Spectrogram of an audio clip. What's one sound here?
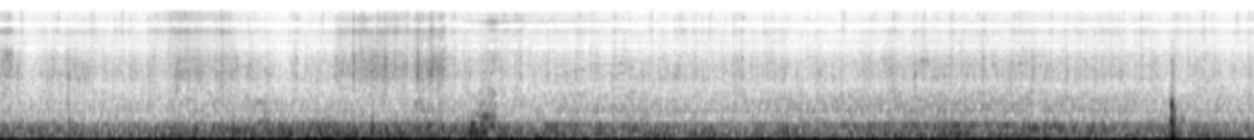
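Footsteps run quickly over soft sand.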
